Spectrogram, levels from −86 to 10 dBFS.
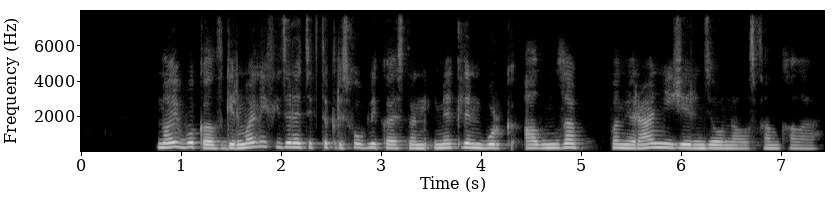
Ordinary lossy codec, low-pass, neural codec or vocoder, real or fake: none; none; codec, 16 kHz, 1 kbps, X-Codec, HuBERT features, trained on LibriSpeech; fake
